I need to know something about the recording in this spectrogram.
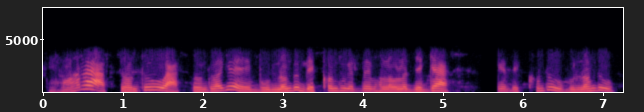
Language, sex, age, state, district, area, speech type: Odia, female, 18-30, Odisha, Kendujhar, urban, conversation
